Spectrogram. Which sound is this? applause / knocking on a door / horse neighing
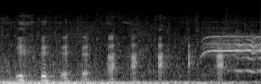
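horse neighing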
